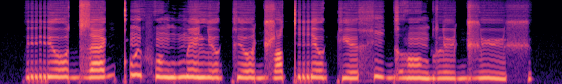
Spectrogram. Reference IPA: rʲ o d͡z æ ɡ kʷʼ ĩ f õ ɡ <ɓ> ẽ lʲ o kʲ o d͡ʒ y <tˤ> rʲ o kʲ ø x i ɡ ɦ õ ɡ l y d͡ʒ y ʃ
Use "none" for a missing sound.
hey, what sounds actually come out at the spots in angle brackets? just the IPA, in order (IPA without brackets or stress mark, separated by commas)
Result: m, tˤ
